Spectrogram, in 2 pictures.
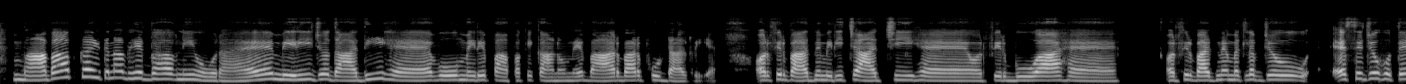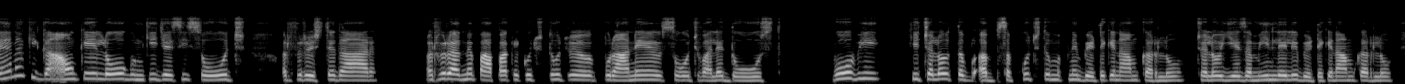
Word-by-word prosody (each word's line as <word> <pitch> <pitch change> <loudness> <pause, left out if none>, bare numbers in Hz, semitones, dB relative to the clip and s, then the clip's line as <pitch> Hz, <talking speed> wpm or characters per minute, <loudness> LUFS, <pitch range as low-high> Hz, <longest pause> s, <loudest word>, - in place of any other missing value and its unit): माँ-बाप 225 +10 +6
का 355 - +4
इतना 310 -2 0
भेदभाव 255 -3 0
नहीं 230 0 -2
हो 185 -4 -3
रहा 160 -2 -6
है, 205 +8 +3
मेरी 225 -1 +2
जो 240 +1 +1
दादी 190 +8 0
है 185 -4 +1
वो 205 +2 +1
मेरे 205 -1 -2
पापा 185 -2 -2
के 200 - -9
कानों 170 -2 -3
में 180 +2 -5
बार-बार 180 +3 +2
फूट 195 -3 -4
डाल 150 -4 -1
रही - - -13
है। - - -13 0.4
और 200 - +4
फ़िर 230 +4 0
बाद 175 +2 +5
में 210 - -2
मेरी 205 0 -3
चाची 200 +2 +2
है, 175 -3 0
और 170 0 -3
फ़िर 190 -1 -2
बुआ 190 0 +6 0.2
है, 165 -3 -2 0.5
और 190 +1 +1
फ़िर 220 +6 -3
बाद 195 -1 +4
में 220 - 0
मतलब 215 0 -3
जो 210 -3 0 0.2
ऐसे 270 -3 +3
जो 270 +2 +1
होते 245 -1 -1
हैं 305 +4 -3
ना 405 - -5
कि 325 - -8
गाँव 245 0 +5
के 265 0 0
लोग, 245 -1 +1
उनकी 225 +2 -5
जैसी 225 +1 -3
सोच 210 -1 -1 0.4
और 200 - -4
फ़िर 220 +4 -7
रिश्तेदार 195 -1 0 0.5
और 220 - -1
फ़िर 250 +4 -1
बाद 240 -2 +6
में 245 - -1
पापा 210 0 +5
के 220 0 -7
कुछ 225 0 -6
तो 235 0 -2
जो 215 -2 0
पुराने 210 +1 +3
सोच 195 -2 -5
वाले 185 +1 -1
दोस्त 175 -1 -6 0.5
वो 265 +3 +4
भी, 270 0 -4 0.3
"कि 250 - -3
चलो 245 +2 +2
तब 215 -4 -2
अब 185 -3 +2
सब 205 - -1
कुछ 250 0 -6
तुम 230 -2 -3
अपने 220 +2 -6
बेटे 195 +1 0
के 215 +1 -2
नाम 195 -1 -2
कर 180 -2 -1
लो, 180 +1 -6 0.2
चलो 195 0 0
ये 195 0 -1
ज़मीन 195 +2 -2
ले 210 0 +2
ली, 220 +2 -1
बेटे 180 -2 -4
के 190 - -3
नाम 185 0 0
कर 185 -2 -1
लो, 180 0 -6
205 Hz, 200 wpm, -23 LUFS, 185-230 Hz, 0.5 s, माँ-बाप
